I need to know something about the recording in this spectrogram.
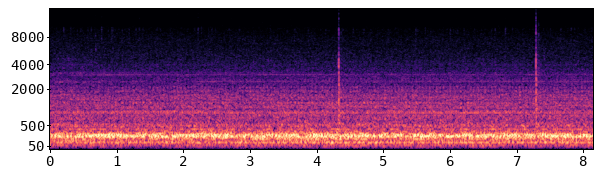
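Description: A steady low hum throughout, with two short light clicks about four and seven seconds in: keys being pressed on a laptop keyboard.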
